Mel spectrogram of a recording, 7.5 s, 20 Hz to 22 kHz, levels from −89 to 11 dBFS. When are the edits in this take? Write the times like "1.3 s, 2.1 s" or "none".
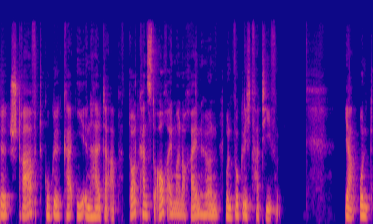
4.4 s, 5.0 s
